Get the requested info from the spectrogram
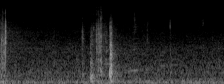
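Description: Metal push bar on a glass entrance door clacking as it is pushed and the latch releases: a sharp click at the start and a quick cluster of clacks about a second in, as the door swings open.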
